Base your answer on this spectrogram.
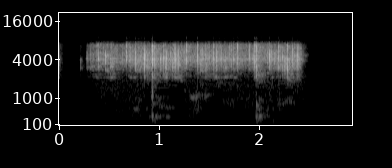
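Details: Dense snapping shrimp crackle at night, compared to frying bacon; an unbroken hiss of rapid high clicks lasting about two seconds, then cutting off to silence.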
